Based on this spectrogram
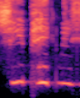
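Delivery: play-acted, tearful, very high-pitched bawling cry. Retelling what a crying girl said behind them: imitating a girl bawling. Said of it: "She was bawling her eyes out".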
